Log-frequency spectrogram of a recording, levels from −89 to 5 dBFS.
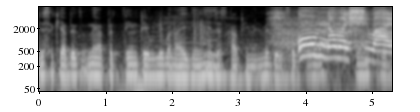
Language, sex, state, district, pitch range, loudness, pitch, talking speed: Hindi, male, Odisha, Nuapada, 105-150 Hz, -14 LUFS, 115 Hz, 250 wpm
